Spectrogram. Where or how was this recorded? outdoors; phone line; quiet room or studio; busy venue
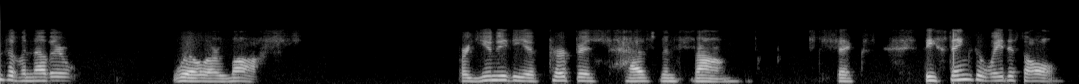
phone line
